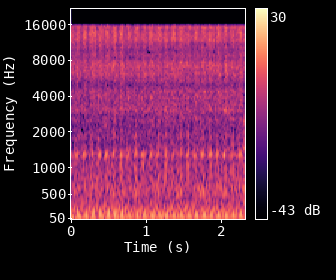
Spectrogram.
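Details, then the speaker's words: 20-year-old Toyota Land Cruiser 100 series, 4.2 L 1HD-FTE turbo diesel: loud, lumpy clatter at idle, clearly not running on all six cylinders, with white and blue smoke; misfire, cause unknown, injection pump suspected. "look that is definitely not running on six cylinders the white and blue smoke has started"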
